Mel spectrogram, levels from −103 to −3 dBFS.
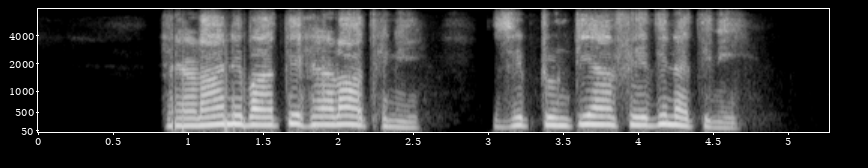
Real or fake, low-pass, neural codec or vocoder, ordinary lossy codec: real; 7.2 kHz; none; Opus, 16 kbps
